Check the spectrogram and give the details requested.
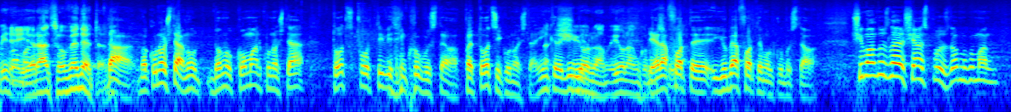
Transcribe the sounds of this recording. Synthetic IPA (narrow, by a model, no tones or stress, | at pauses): binḛjeɾat̪sʲoved̪et̪ə̰d̪aməkuno̞ʃt̪eanud̪o̞mnukomankuno̞ʃt̪ea | t̪o̞t̪sʲspo̞rt̪ivid̪iŋklubust̪awa̰pət̪o̞t̪sikuno̞ʃt̪ea̰iŋkɾed̪iijelamjelamkunjeɾɾafoart̪e̞jubeafoart̪emult̪̚klubust̪a̰wa̰ | ʃimad̪uslajelʃiamspusd̪o̞mnukoman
